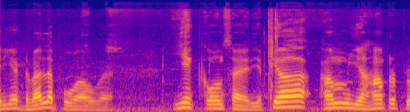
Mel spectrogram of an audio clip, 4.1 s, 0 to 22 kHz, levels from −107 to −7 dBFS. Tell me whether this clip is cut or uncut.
cut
